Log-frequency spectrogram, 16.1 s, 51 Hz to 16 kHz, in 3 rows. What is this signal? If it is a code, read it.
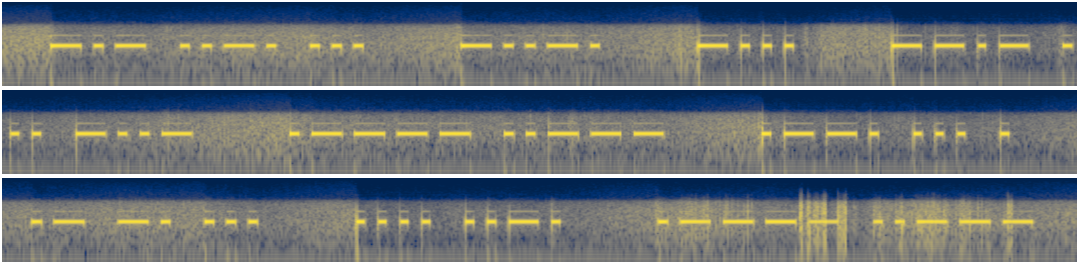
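Morse code, heard as a keyed tone, about 21 wpm, 810 Hz, with radio noise. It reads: KFS / B QSX 12 PSE ANS HF 12
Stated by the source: Morse from KPH's Night of Nights XX maritime radiotelegraphy event, received in Chiapas, Mexico about 3,800 km away on a Kenwood R-600 with a grounded 10 m long-wire antenna.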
